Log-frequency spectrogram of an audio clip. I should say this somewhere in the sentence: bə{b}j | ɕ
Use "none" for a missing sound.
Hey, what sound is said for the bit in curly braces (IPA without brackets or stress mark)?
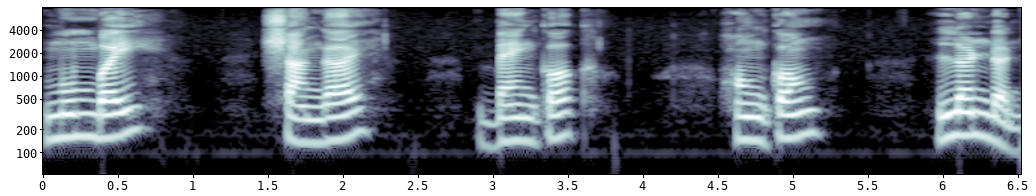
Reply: none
